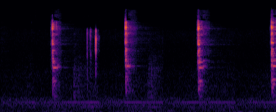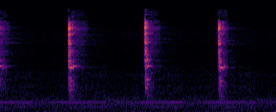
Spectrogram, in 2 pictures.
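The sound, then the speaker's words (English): A clock ticks steadily, roughly one sharp click every three-quarters of a second, crisp, with a faint low hum running underneath and no voices. “Nope, it's a clock.”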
